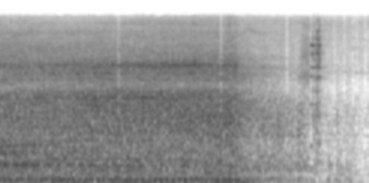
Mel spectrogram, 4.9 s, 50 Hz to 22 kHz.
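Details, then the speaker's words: ARIACOM SAX 112 diesel screw air compressor (Cummins 93 kW engine, Atlas Copco screw block), idling at 1400 rpm (2000 rpm at maximum load): slow even diesel drone with a steady low throb, no knocks or rattles, settling at the end; normal idle. "скорость вращения двигателя всего лишь 2.000 оборотов на холостом ходу 1400 оборотов То есть это достаточно тихоход"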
